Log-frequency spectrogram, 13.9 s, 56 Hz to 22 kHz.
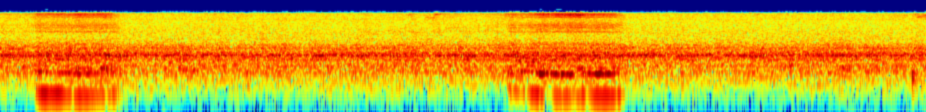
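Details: Honey, a 14-year-old mixed-breed dog at the vet, calm and asleep after respiratory distress, panting, vomiting and falling, treated with two shots: two slow, low, rattling snores about six seconds apart.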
